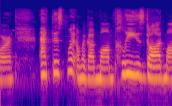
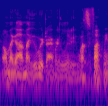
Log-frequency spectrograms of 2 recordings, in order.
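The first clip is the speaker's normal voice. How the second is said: rushed inner thought; 11 semitones lower, 10 dB quieter, much faster than usual. Retold or imitated.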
